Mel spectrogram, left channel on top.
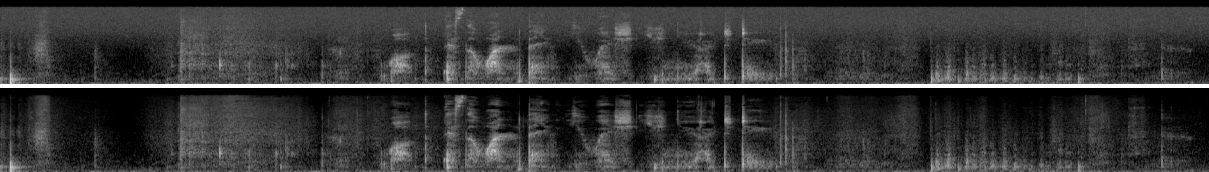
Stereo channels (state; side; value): noise; left; hiss, 4 dB below the sound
